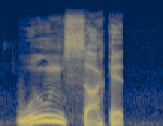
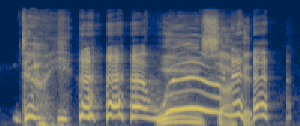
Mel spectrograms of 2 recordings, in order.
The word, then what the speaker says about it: Woonsocket: Oh, it was filmed in a place called Woonsocket, Rhode Island. Not Wound, but woon as in W-O-O-N. Woon socket.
